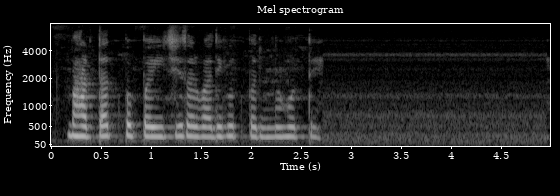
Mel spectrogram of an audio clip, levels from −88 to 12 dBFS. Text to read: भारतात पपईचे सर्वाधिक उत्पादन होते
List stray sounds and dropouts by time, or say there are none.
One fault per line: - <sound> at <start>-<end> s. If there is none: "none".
none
